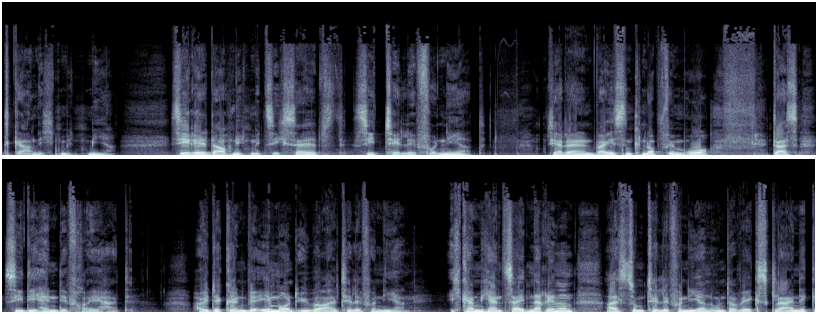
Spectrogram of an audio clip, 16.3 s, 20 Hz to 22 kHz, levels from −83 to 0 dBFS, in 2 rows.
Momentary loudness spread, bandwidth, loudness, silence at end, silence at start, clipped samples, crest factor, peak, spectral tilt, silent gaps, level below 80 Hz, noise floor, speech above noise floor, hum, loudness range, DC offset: 11 LU; 19 kHz; -13 LUFS; 0 s; 0 s; under 0.1%; 12 dB; -2 dBFS; -6 dB/octave; none; -36 dBFS; -43 dBFS; 30 dB; none; 4 LU; under 0.1%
